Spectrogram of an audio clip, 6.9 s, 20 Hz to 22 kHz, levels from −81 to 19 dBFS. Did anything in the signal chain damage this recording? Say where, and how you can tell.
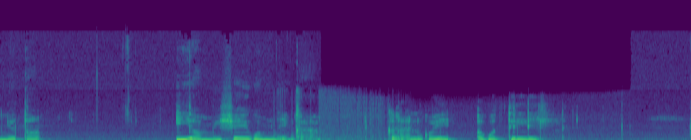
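Yes. A call bitrate drop at the codec stage, from 2.73 to 6.36 s, makes the speech rough and muffled, worst for about 1.4 s. The spectrogram's top edge falls from 20 kHz to 8 kHz, consistent with the encoder dropping from about 64 to 10 kbps.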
